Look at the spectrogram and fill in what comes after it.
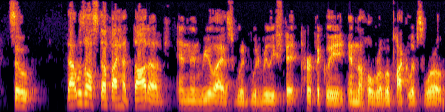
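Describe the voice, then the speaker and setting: In a plain, everyday voice with an American accent, the speaker keeps a moderate pace, very even loudness and ordinary pitch variation. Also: man, medium pitch for a man. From Oklahoma, US (Tulsa). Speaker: novelist and roboticist. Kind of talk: interview.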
